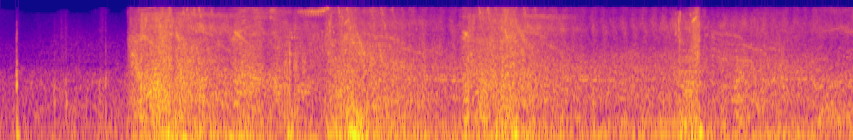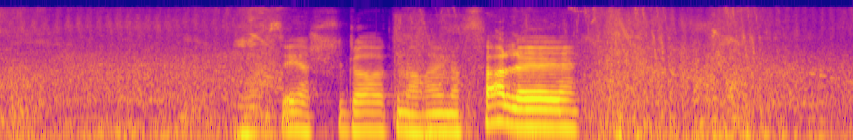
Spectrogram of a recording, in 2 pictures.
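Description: A crackling rush of energy whooshes and roars loudly.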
